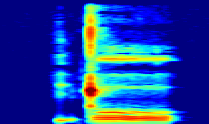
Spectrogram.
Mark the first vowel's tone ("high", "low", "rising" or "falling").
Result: low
